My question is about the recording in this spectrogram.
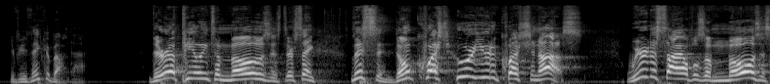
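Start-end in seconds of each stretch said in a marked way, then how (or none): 3.5-7.7 raised, higher indignant rebuke; indignant scolding. Retold or imitated. Preacher voicing Pharisees rebuking the healed man, indignant. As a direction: scold him from above, pitch up.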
